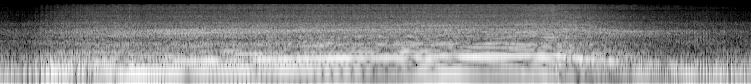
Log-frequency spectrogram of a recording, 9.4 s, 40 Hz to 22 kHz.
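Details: Bajaj Pulsar 150 BS4 after repair of an engine rattling noise, with balancer pinion work: single cylinder revs up cleanly and drops back with an even tone, no chatter or rattle.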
